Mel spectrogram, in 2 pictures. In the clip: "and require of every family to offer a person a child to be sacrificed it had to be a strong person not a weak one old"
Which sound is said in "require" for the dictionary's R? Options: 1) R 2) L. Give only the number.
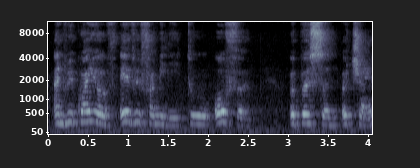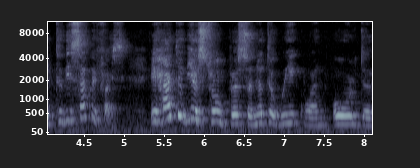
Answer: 1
